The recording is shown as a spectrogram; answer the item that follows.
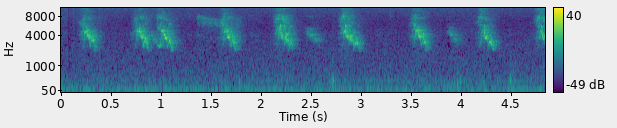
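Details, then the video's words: Sparrow chirps used to lure birds, a lively run of loud, descending high chips with softer notes in between, around ten calls in five seconds. "sparrow sound to attract birds"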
